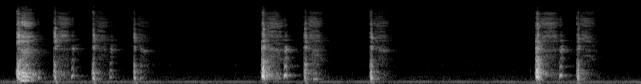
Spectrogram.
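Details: Adult with asthma coughing: three bouts of short, harsh coughs, about eleven in all; the cough gets increasingly congested and the person was having trouble taking an inhaler.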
